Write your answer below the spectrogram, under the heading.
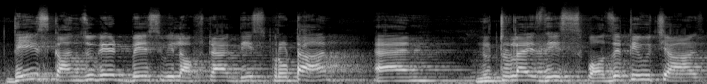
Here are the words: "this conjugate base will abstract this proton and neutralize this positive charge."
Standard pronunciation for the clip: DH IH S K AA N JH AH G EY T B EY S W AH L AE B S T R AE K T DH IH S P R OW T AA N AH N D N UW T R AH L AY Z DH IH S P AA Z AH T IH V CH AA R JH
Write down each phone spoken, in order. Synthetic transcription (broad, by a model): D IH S K AA N JH AH G EY T B EY S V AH L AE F T AE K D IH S P R OW T AA N AH N D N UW T R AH L AY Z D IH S P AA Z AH T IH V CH AA R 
